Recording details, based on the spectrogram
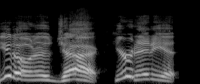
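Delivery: sarcastic game-show host voice. Recalling a computer trivia game mocking wrong answers, imitating the sarcastic You Don't Know Jack host. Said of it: "this guy got on there real sarcastic going".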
